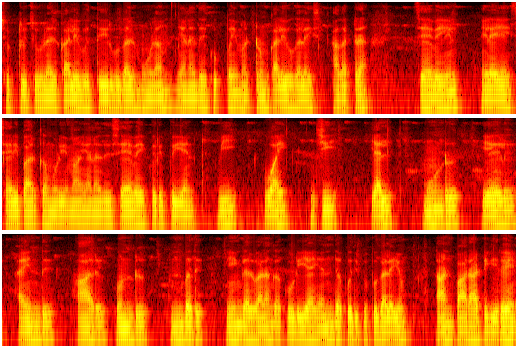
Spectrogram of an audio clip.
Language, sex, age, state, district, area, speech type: Tamil, male, 18-30, Tamil Nadu, Thanjavur, rural, read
